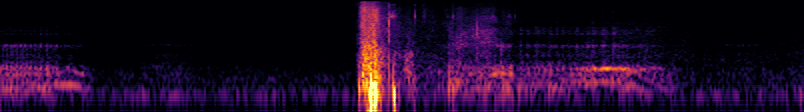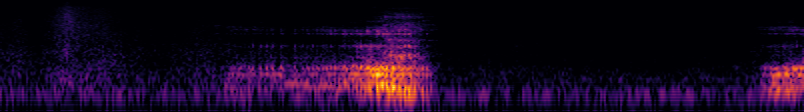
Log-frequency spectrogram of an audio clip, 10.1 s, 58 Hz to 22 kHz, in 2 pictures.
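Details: Self-recorded snoring on a phone, which the snorer says picks up only about 60% of the volume: irregular rough snorting breaths with one sharp loud snort and quiet pauses; snoring.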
